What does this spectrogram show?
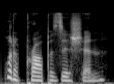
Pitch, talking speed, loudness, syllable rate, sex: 190 Hz, 155 wpm, -18 LUFS, 5.7 syllables/s, female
